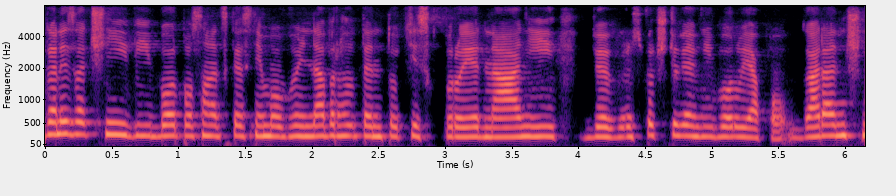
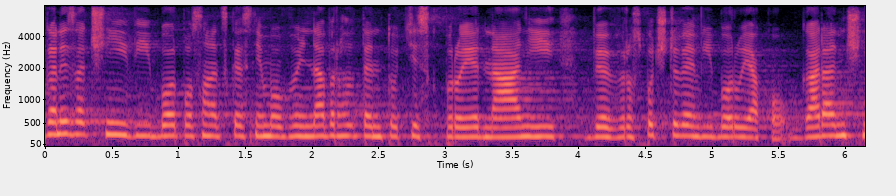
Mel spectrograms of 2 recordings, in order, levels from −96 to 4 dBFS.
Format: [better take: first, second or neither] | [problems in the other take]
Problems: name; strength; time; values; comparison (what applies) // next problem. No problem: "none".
second | noise reduction (neural mask model Resemble Enhance denoiser)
